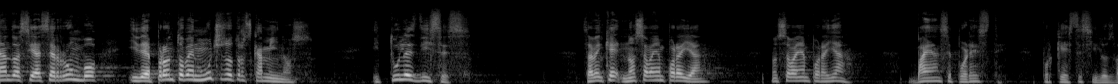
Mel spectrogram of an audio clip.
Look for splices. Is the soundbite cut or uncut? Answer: uncut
